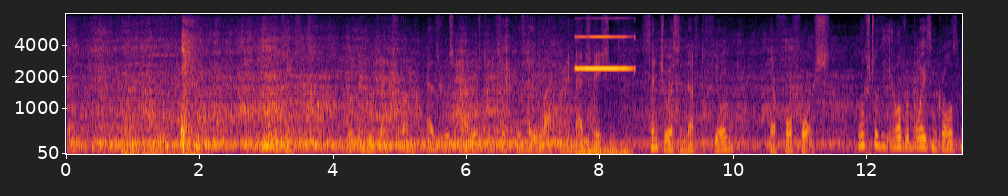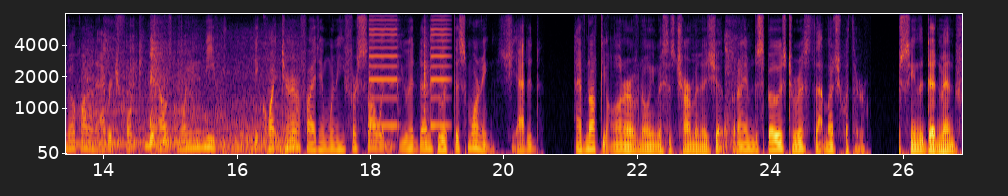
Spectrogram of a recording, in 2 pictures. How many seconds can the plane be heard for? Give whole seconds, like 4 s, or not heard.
17 s.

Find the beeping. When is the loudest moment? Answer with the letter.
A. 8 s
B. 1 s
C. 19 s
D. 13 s
A.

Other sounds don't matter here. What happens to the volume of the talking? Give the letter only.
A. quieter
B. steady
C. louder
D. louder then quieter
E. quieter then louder
C.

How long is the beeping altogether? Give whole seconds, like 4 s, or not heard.
2 s.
